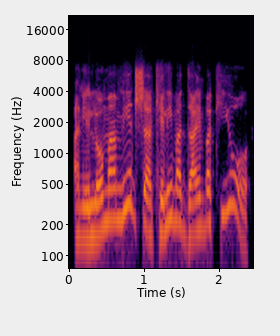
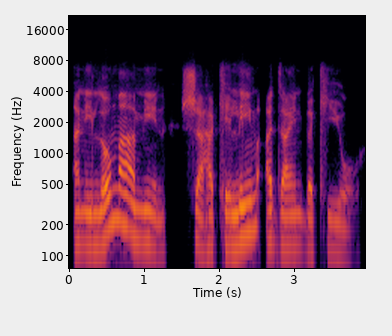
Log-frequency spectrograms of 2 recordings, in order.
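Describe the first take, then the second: First: It is said at natural speed with lively emotion. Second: It is read slowly and evenly, without much emotion. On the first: The speaker calls it right. "how I would say this out loud ... a little bit more pepper" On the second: The speaker calls it wrong. "I'm going to read it slowly"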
